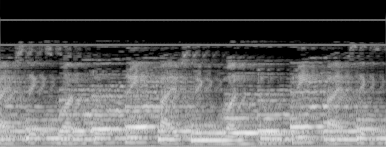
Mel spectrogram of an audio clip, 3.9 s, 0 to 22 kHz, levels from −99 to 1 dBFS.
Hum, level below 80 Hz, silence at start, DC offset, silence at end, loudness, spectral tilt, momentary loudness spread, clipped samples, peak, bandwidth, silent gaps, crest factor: none; -52 dBFS; 0 s; 2%; 0 s; -14 LUFS; -6.5 dB/octave; 3 LU; under 0.1%; -2 dBFS; 13 kHz; none; 12 dB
